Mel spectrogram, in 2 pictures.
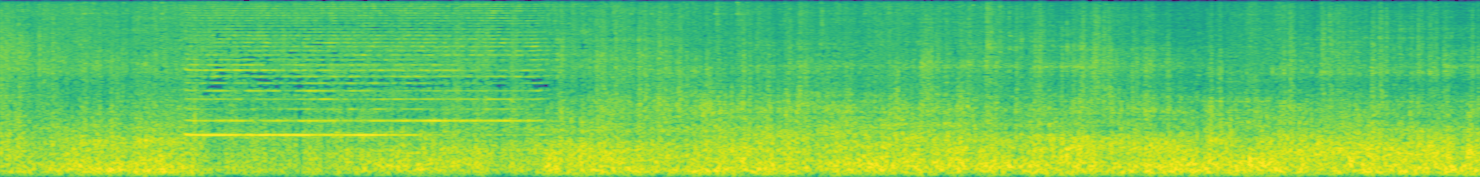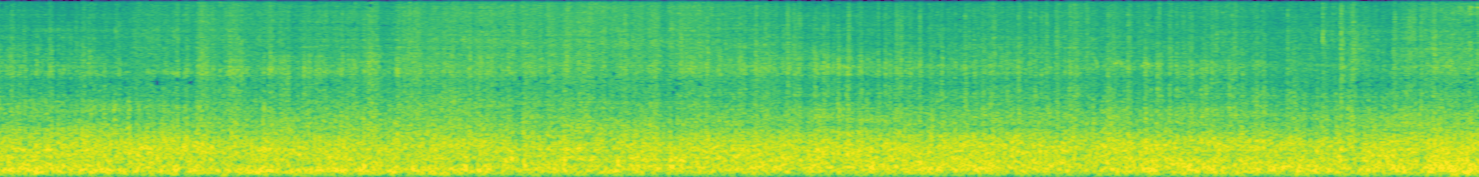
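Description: Indian Railways passenger train running at speed, heard from an open coach doorway: a steady rumble of wheels on rail with rushing air. From about two seconds in, a train horn sounds for about four seconds.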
